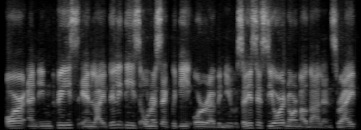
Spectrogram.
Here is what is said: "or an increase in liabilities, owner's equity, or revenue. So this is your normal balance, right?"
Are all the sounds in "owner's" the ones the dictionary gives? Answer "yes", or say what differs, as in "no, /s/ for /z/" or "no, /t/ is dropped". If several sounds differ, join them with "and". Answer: no, /s/ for /z/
